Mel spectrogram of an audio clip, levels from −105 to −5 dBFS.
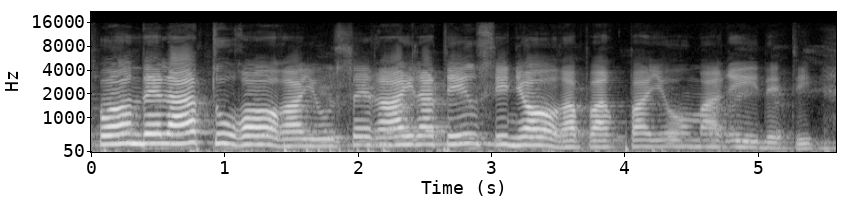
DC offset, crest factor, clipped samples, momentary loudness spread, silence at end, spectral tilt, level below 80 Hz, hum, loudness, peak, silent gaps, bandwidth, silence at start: under 0.1%; 14 dB; under 0.1%; 14 LU; 0 s; -6 dB/octave; -42 dBFS; none; -22 LUFS; -8 dBFS; none; 12.5 kHz; 0 s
